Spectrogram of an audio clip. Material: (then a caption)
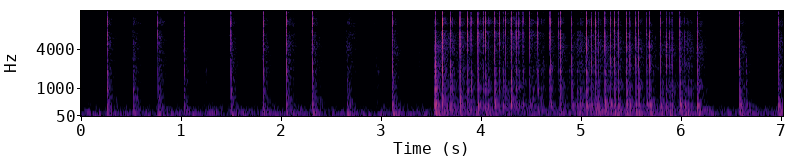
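Plastic film. Long acrylic nails tap and trace across the surface of a large, solid, flat LCD TV screen with a plastic-film panel, showing app tiles. Sharp, bright, dry clicks sound first as spaced single taps, then as a dense flurry of rapid tapping and scratchy tracing, before easing back into a few separate taps.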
